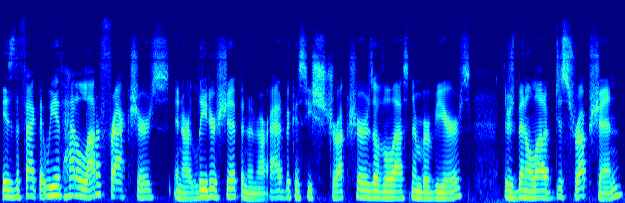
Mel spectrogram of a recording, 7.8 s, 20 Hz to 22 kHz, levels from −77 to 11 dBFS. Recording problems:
none

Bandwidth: 15 kHz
